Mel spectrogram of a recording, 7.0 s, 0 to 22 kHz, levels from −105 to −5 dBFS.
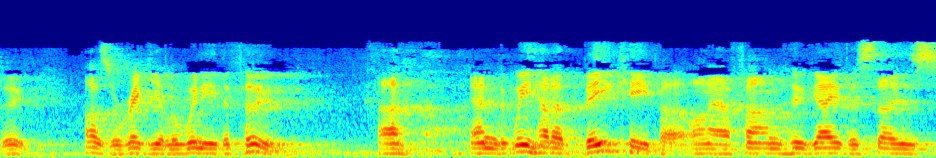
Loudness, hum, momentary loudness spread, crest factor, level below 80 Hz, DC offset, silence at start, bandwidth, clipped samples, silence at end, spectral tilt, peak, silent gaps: -24 LUFS; none; 13 LU; 16 dB; -52 dBFS; under 0.1%; 0 s; 7.4 kHz; under 0.1%; 0 s; -5 dB/octave; -6 dBFS; none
